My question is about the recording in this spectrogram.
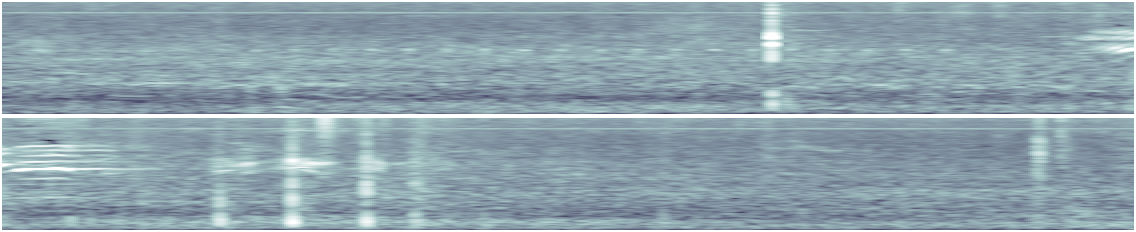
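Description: A metal baseball bat hitting the ball with one sharp ping about three seconds in. A short shout follows about a second later, then three sharp smacks in quick succession.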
